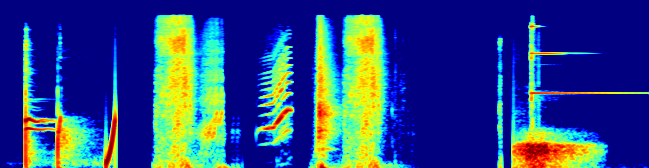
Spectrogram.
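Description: Animated logo-intro sound effects: two quick pops, a fast rising zip, whooshes and a rising chirp, then a hit about five seconds in followed by a high ringing ding.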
